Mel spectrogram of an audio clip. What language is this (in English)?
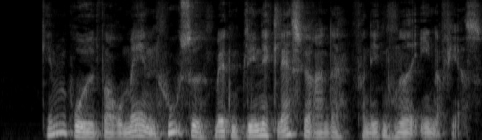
Danish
